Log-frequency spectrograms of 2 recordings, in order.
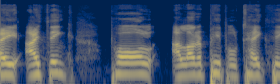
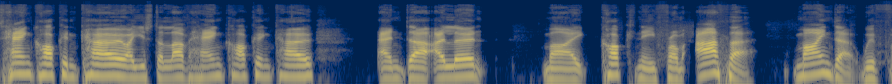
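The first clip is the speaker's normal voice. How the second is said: ordinary delivery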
